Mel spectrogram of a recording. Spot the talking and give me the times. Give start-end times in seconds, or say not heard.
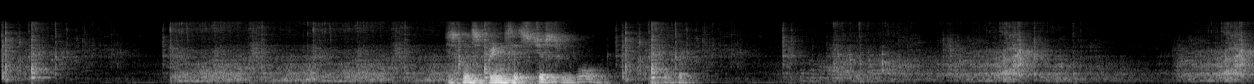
4.5-6.8.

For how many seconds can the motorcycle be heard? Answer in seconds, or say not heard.
not heard.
